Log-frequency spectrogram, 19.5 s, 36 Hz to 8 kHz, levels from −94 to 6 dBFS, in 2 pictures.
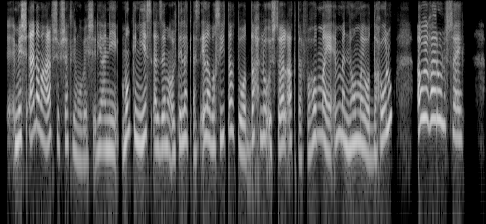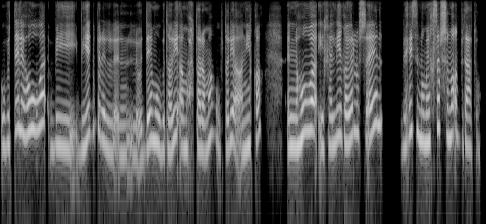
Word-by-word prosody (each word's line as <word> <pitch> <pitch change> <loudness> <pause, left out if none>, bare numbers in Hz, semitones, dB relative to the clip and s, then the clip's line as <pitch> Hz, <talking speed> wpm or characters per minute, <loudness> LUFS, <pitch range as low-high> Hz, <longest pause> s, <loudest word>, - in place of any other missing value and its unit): آآ - - -9
مش 280 +3 +5
أنا 390 - +8
ما - - +1
أعرفش 325 - +2
بشكل 255 -2 -5
مباشر. 170 +3 -8
يعني 225 -2 -3
ممكن 285 - 0
يسأل 245 -3 +1
زي 235 +1 -1
ما 225 -2 -4
قُلت 205 +4 -5
لك 275 +2 0
أسئلة 275 +7 +1
بسيطة 285 +7 -3
توضّح 225 +7 -1
له 290 -3 -3
السؤال 235 +2 +2
أكتر، 260 -8 -2
فهُم 290 +11 -2
يا 220 -4 +2
إمّا 295 +2 -3
إن 235 -4 -2
هم 260 +1 0
يوضّحوا 205 - -1
له 430 - +4 0.5
أو - - +8
يغيّروا 450 0 +6
له - - +1
السؤال 300 -7 -2 0.5
وبالتالي 310 +9 -1
هو 355 +5 +3
بي 225 0 -5
بيجبِر 285 +8 -1
ال 220 -5 -3
ال - - -4
اللي 195 -1 -9
قُدّامه 240 +5 0
بطريقة 225 +4 0
محترمة 220 +4 -2
وبطريقة 235 0 -2
أنيقة 240 - -2 0.5
إن 230 0 +1
هو 335 +7 +4
يخلّيه 235 +4 -2
يغيّر 275 0 +2
له 330 - -4
السؤال 325 +6 +1 0.4
بحيث 290 +11 -1
إنه 275 -5 0
ما 255 0 +2
يخسرش 370 +5 +2
النُقَط 300 +2 +1
بتاعته. 240 -4 -3
255 Hz, 170 wpm, -22 LUFS, 225-300 Hz, 0.5 s, أنا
